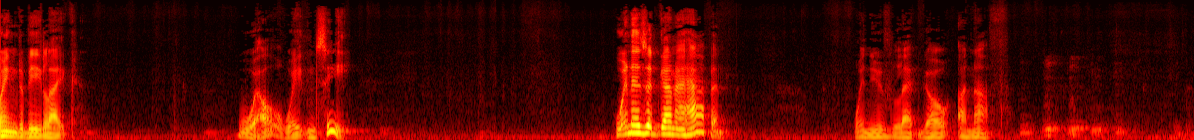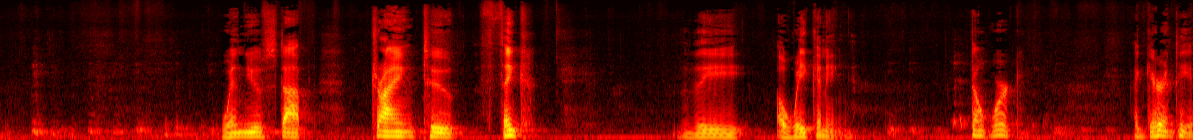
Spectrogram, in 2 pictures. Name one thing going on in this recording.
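An elderly man speaks calmly and thoughtfully into a close microphone, with pauses.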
